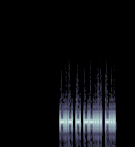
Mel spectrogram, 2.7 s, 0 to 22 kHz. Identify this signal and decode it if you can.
Morse code, heard as a keyed tone, about 42 wpm, 700 Hz. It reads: KT7D
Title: USA Call Signs - 4 Characters - 4x Character Spacing - 45wpm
